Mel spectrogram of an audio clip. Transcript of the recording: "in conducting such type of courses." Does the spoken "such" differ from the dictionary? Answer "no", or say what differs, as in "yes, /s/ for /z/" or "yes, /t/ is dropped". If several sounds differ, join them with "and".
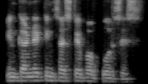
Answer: yes, /s/ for /tʃ/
